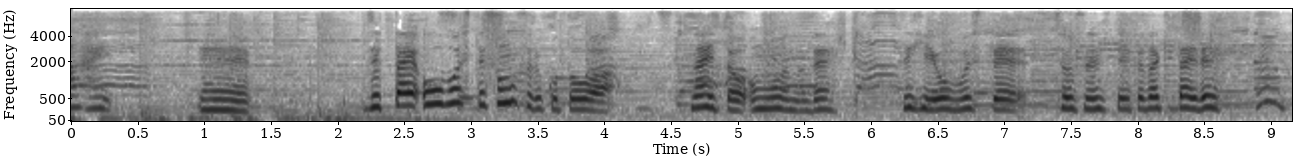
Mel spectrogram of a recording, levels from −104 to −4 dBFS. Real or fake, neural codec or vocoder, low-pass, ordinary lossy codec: real; none; 7.2 kHz; none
